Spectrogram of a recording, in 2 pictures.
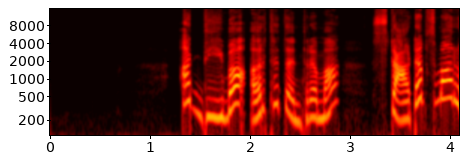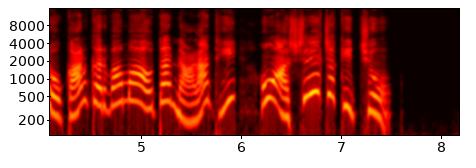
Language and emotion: Gujarati, surprised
